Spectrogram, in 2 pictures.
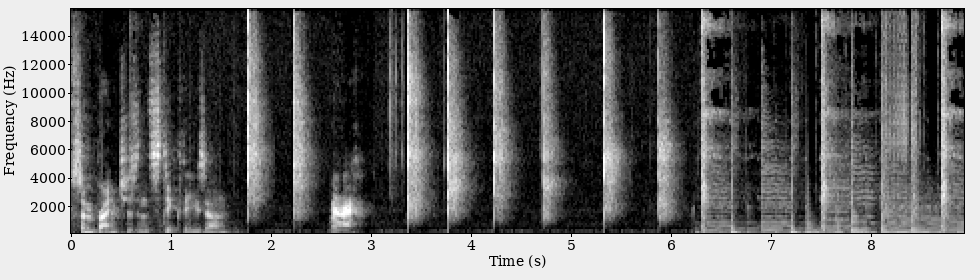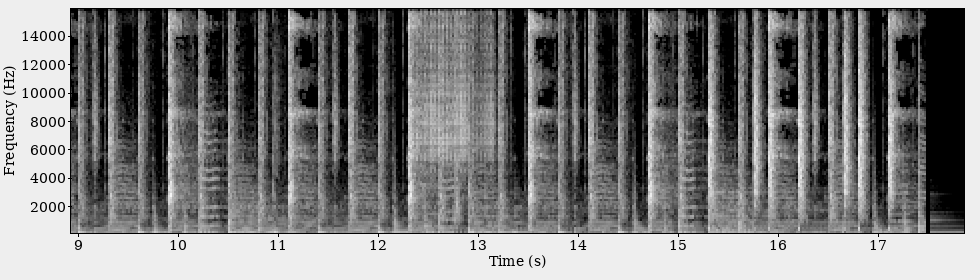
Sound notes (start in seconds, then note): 1.6 stick Snapping Sounds; 17.6 happy Music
